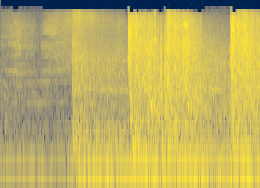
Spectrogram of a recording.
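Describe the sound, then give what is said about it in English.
A dense fusillade of gunfire, many bullets fired at once in a rapid, continuous volley of loud, noisy bursts. The shots start softer and swell sharply about halfway through. “Chris walks towards the terrorist, splitting into multiple expendable Chrises who take the many bullets.”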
